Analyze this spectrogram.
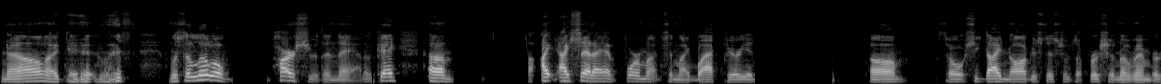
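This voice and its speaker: Speaking in a Midwestern American accent at a medium pitch, a man leaves long, frequent pauses, with big swings in loudness and a dry, close sound with no echo. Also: ordinary pitch variation, moderate pace. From Northern Indiana. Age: 80s+. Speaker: author and speaker. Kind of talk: podcast interview answer.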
